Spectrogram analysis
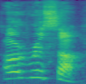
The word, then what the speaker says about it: Orisa: us yet another new character and it is pronounced orissa and the only reason I know how to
